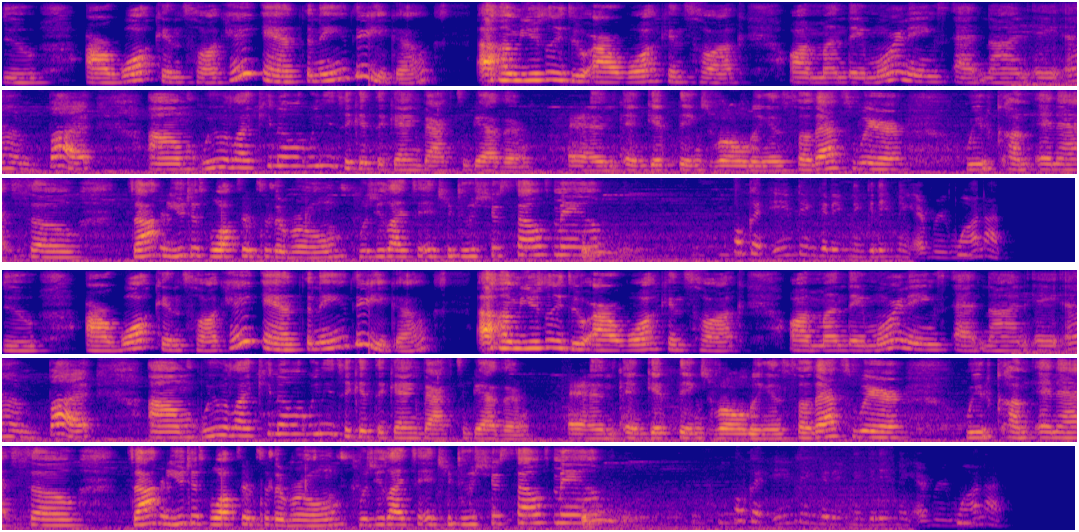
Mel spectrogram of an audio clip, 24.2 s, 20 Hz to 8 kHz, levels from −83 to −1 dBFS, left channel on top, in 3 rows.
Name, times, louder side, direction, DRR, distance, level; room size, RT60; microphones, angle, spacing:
voice 1, 0.0-12.0 12.3-20.6, right 2 dB, 15° right, 0.4 m, -31 dB
Bird vocalization bird call bird song, 7.5-22.9, left 1 dB, 35° left, 0.6 m, -47 dB
voice 2, 12.9-13.2 13.6-13.8 16.3-16.4 18.4-18.8 20.5-21.7 23.3-23.4, right 5 dB, 75° right, 0.6 m, -41 dB
voice 3, 21.6-23.6, left 5 dB, 80° left, 0.5 m, -41 dB
2.6 x 2.4 x 3.6 m
head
